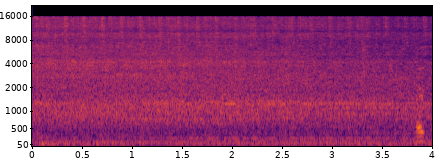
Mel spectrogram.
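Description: Chevy 2500 pickup's engine idling, a steady low rumble.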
